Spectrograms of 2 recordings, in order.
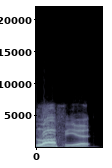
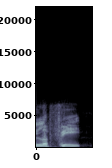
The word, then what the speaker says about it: Lafayette: justify it's laughing yet i said lafayette they said it wrong again said it wrong again i didn't say lafitte that's a whole different place i know it is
